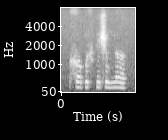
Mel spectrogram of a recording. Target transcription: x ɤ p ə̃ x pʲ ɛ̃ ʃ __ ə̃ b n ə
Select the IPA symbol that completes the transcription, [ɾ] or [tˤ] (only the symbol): ɾ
